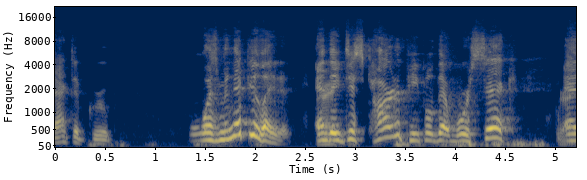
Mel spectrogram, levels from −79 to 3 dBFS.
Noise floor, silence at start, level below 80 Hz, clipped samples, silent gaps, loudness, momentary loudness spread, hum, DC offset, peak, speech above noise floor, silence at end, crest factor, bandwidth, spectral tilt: -63 dBFS; 0 s; -46 dBFS; under 0.1%; none; -18 LUFS; 15 LU; none; under 0.1%; -2 dBFS; 46 dB; 0 s; 18 dB; 12 kHz; -5 dB/octave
